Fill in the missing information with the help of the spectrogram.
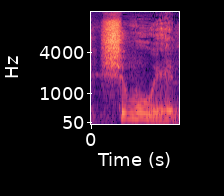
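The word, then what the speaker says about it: שְׁמוּאֵל: الفاظ میں ملے گی، جیسے سیموئل ہے اور عبرانی میں یہ شموئیل ہے.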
